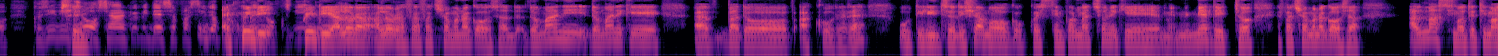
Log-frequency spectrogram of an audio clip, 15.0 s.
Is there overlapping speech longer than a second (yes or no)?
yes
